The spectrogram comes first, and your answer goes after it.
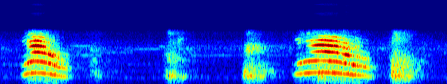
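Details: Mother cat and kittens sunning themselves at home; two long, arched meows with rich harmonics, interspersed with softer short mews, against near silence.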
